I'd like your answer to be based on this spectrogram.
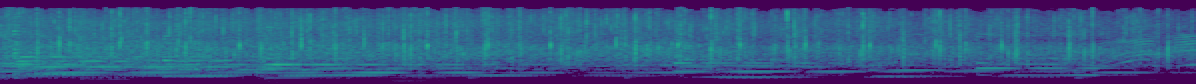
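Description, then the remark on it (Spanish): A church audience applauds the Lord with steady, dense clapping that holds for the whole stretch, layered over sustained keyboard or organ chords that shift slowly underneath. “Si lo creen, dale el mejor aplauso al Señor.”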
